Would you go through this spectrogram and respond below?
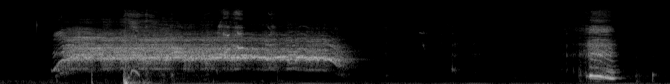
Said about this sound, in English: Wow. Okay, legitimately, though, that was like the voice acting sound of a woman who's terrified. That was actually terrifying. I practice it for when I get kidnapped. I hope the neighbors are like, what the hell is going on? That was so scary.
